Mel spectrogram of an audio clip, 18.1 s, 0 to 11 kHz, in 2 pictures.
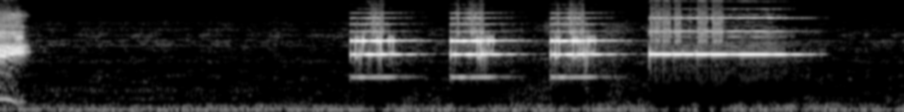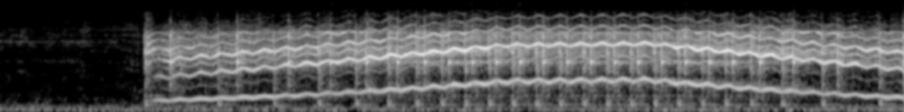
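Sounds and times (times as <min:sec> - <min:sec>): electronic countdown beeps: 0:03.5 - 0:08.3, 0:10.5 - 0:18.0.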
